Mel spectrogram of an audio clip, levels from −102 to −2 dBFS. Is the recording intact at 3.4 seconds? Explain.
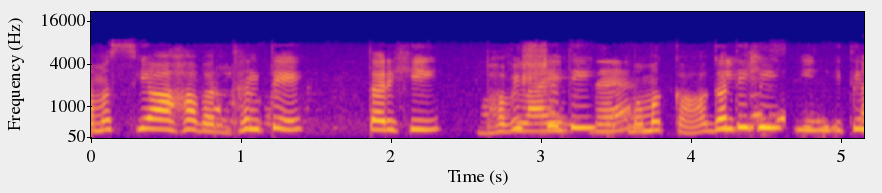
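No. Around 3.28 to 3.36 s the speech briefly dips sharply, likely speech suppressed in double talk, where the echo canceller turned down the talker along with echo.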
